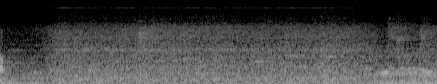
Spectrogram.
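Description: Steady rushing noise inside a moving cable car gondola, even and unchanging.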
